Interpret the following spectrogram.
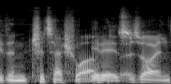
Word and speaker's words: Cheteshwar: You pronounce Cheteshwar's name far better than I do. Cheteshwar.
